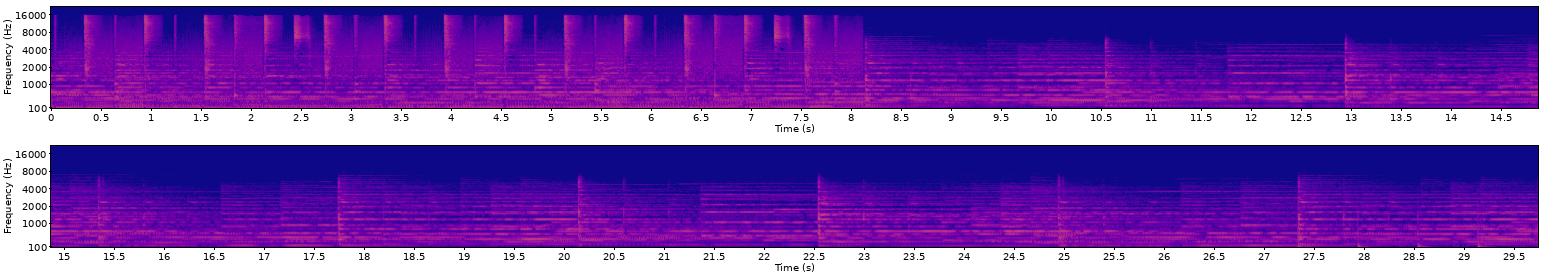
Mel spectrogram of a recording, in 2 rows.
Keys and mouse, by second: 1.0 ctrl+b, 4.6 click, 9.8 ctrl+b, 12.2 Tab, 12.6 click, 15.5 KP_3, 16.9 click, 17.6 alt+z, 18.0 click, 18.5 alt+z, 18.8 Tab, 19.5 Tab, 19.8-20.8 drag, 21.3 KP_3, 22.2 alt+z, 23.4 click, 24.0 Tab, 25.4 KP_3, 27.3 alt+click, 28.1-29.4 middle drag.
